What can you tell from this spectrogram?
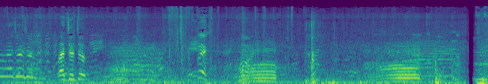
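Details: Large cattle being unloaded from trucks; loud, repeated bellowing moos with rich harmonics from more than one animal, some rising and falling, over background rumble.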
